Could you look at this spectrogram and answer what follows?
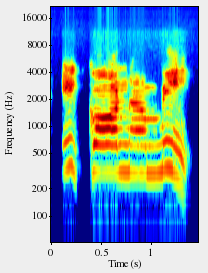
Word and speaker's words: economy: In suffix shift, it changes, like economy. You will find it's on the second economy. It's on the second syllable.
